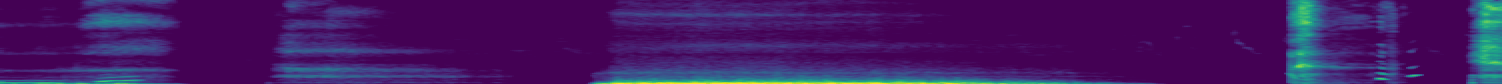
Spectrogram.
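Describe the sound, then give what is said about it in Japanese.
A deep breath, with a faint drawn-in inhale followed by a long, loud, rushing exhale that slowly fades. Brief short vocal sounds come before and after it. “ご主人様、落ち着いて。ほら、深呼吸。”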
